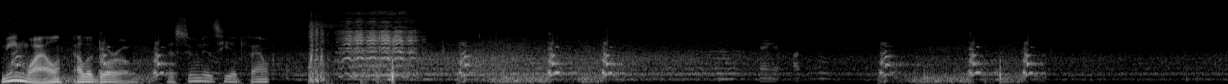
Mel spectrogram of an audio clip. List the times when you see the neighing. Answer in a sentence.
The neighing can be heard from 3.0 to 4.2 s.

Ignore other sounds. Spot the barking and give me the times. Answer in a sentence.
The barking can be heard from 0.1 to 1.8 s, from 4.5 to 6.2 s and from 8.8 to 10.5 s.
